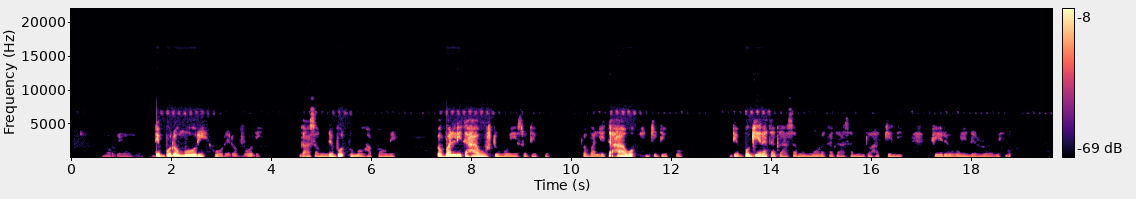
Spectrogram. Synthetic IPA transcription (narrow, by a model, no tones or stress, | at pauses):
dɛbːɔɗɔmoɾihɔɾɛɗɔvoːɗi | ɡaːsahundɛboɗːumɔnhapːawndɛ | ɗɔvalːitahavuɾtuŋɡɔjɛːsɔdɛbːɔ | ɗɔvalːita̰ha̰wo̰ʔiŋkidɛbːɔ | dɛbːɔɡɛɾataɡaːsamumːɔɾataɡaːsamunɗɔhakʰːeli | fɛɾɛɔwojindɛrːɔːɓɛ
